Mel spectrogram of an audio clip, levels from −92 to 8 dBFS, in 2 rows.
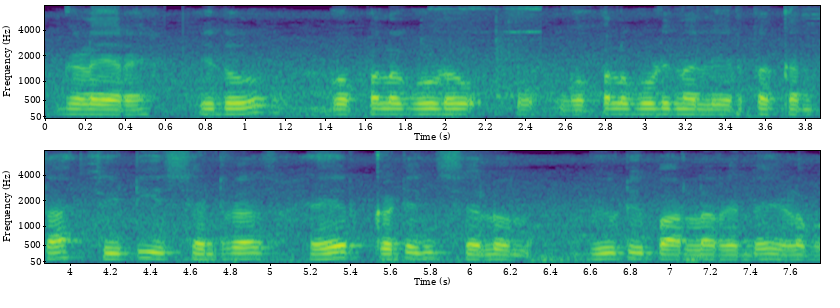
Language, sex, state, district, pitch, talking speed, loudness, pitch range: Kannada, male, Karnataka, Gulbarga, 135 Hz, 100 wpm, -14 LUFS, 125-140 Hz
